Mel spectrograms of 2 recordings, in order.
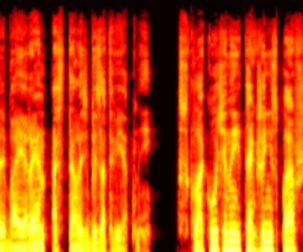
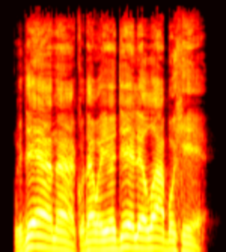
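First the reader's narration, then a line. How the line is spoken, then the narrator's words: Shout. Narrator (Russian): закричал он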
